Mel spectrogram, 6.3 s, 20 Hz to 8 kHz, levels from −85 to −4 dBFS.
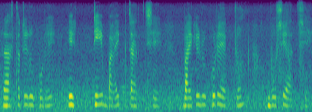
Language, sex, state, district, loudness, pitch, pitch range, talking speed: Bengali, female, West Bengal, Alipurduar, -22 LUFS, 210 Hz, 200-230 Hz, 105 wpm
